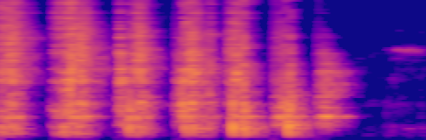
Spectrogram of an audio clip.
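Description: A knife blade scraping and tapping on a wooden chopping board in quick strokes, about four or five a second, as seasoning is pushed off the board. The strokes stop shortly before the end.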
